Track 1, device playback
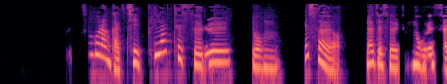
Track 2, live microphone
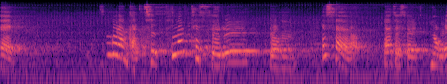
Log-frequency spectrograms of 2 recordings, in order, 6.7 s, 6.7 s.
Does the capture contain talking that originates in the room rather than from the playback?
No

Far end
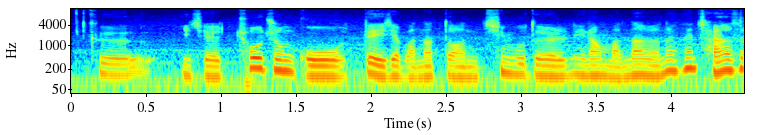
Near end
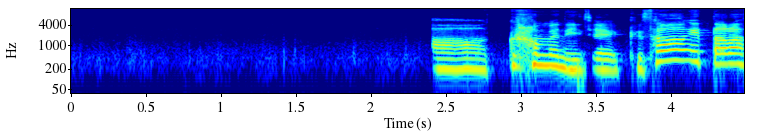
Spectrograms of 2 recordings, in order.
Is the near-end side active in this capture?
Yes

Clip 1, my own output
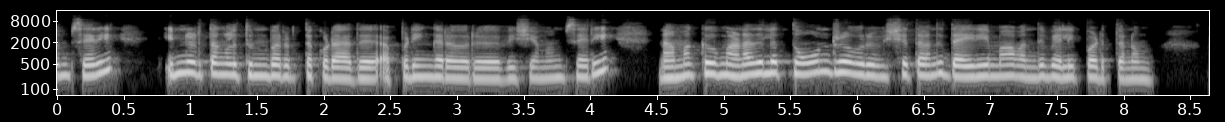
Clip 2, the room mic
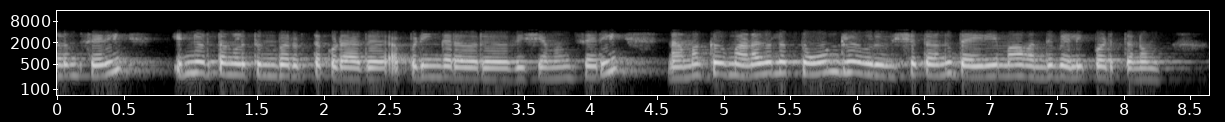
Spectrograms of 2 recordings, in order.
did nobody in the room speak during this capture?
Yes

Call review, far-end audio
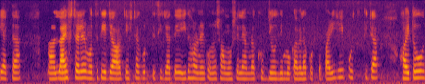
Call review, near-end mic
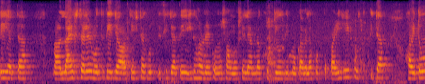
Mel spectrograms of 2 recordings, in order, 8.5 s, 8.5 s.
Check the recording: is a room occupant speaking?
No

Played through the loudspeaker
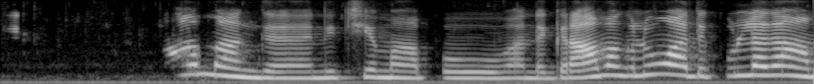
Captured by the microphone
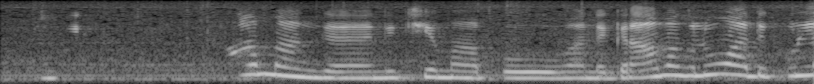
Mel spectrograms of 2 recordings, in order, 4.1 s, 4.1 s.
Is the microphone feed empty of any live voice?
Yes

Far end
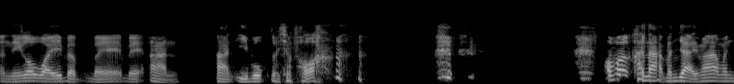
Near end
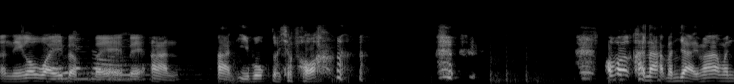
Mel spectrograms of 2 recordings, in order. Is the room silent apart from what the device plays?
No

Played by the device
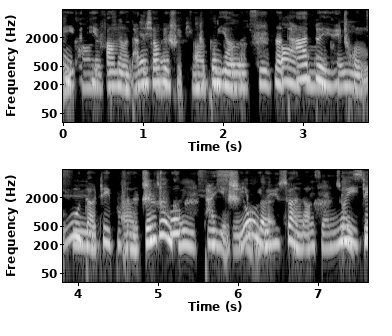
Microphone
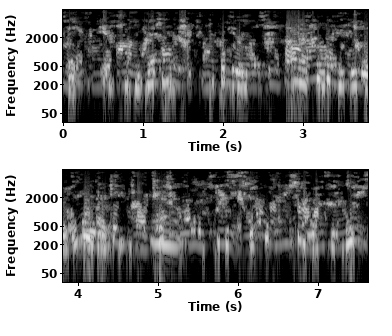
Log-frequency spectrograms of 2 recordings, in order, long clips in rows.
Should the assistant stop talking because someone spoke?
Yes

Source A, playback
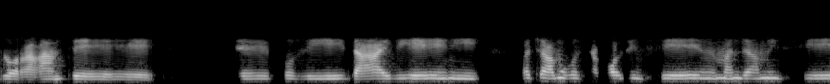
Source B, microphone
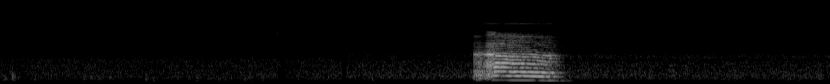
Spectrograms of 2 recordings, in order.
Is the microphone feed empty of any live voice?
No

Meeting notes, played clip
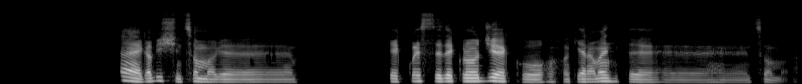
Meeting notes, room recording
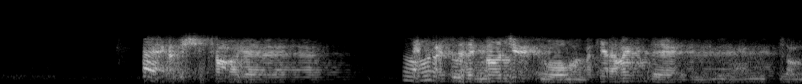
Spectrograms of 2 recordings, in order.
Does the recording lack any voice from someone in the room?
No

